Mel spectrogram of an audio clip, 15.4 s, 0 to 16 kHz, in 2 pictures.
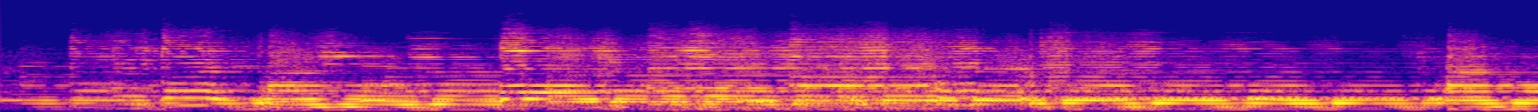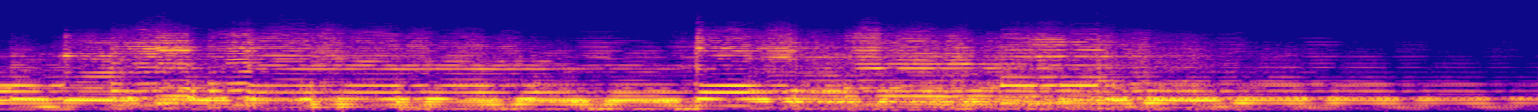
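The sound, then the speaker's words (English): A loud, continuous electric guitar drenched in a sweeping 70s-style phaser, with lush chorus shimmer and a wide, wet reverb tail; sustained chords swell and swirl throughout, with no voices. “Some 70s kind of phaser tones in this one.”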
